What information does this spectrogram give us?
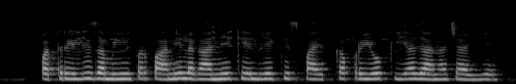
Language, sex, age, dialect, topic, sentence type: Hindi, female, 25-30, Awadhi Bundeli, agriculture, question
